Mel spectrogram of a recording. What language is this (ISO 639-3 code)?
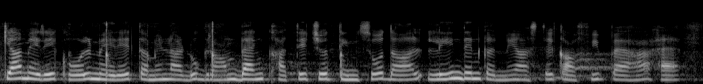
doi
